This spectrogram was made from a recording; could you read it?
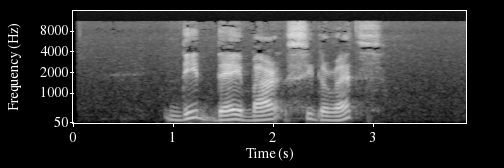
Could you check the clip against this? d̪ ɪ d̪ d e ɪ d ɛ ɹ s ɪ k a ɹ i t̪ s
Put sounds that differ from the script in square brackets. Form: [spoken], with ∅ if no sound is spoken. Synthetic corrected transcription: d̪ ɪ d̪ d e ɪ [b] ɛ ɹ s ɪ [ɡ] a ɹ [ɛ] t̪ s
